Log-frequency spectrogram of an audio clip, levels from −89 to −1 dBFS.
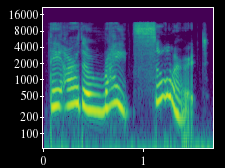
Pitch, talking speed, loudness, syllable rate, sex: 330 Hz, 175 wpm, -15 LUFS, 5.6 syllables/s, female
